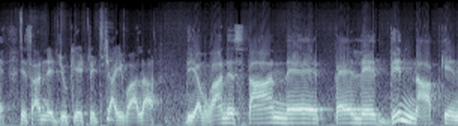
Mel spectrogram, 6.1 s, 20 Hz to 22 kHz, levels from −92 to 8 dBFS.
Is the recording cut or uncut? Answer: cut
